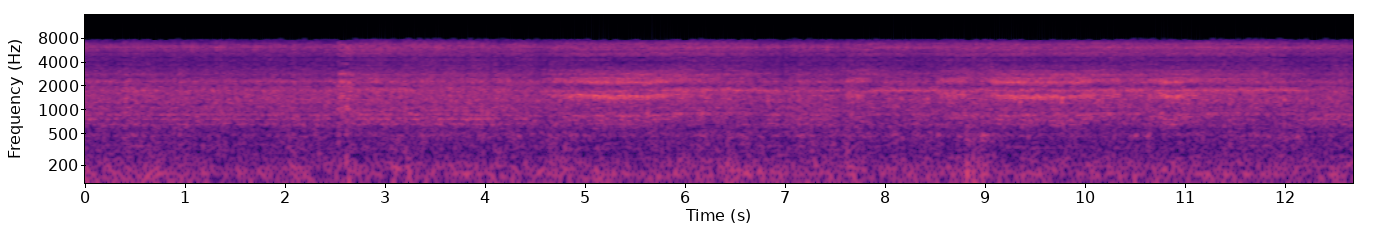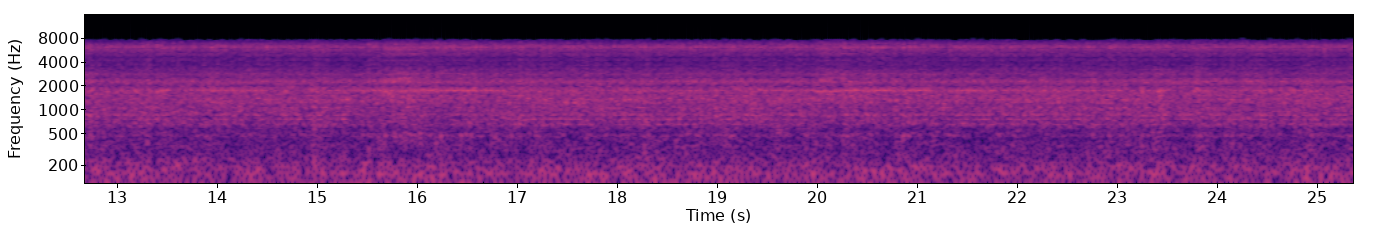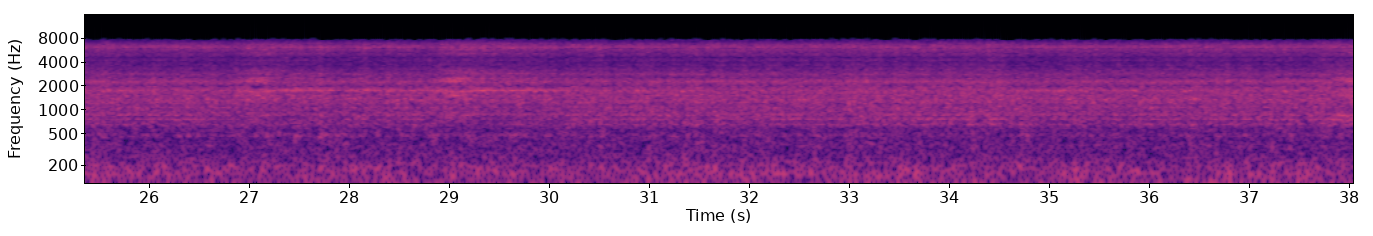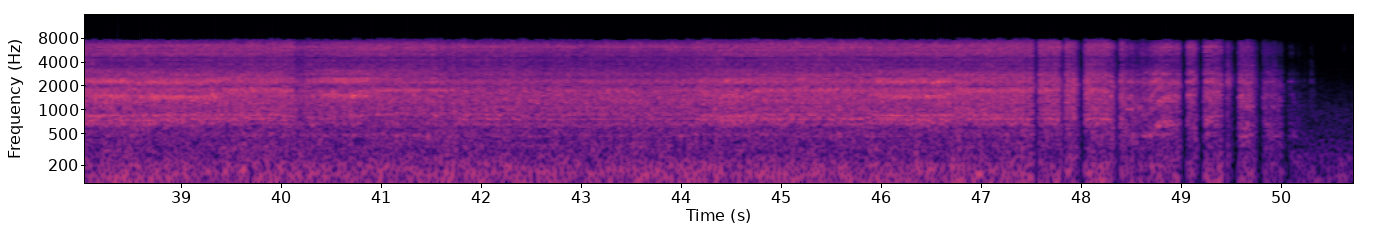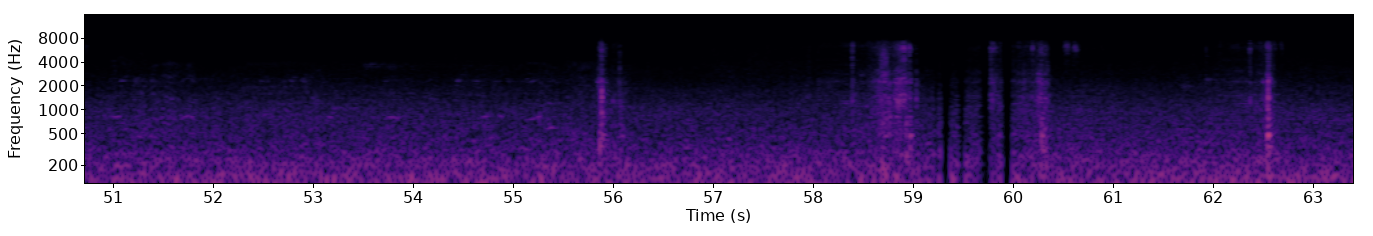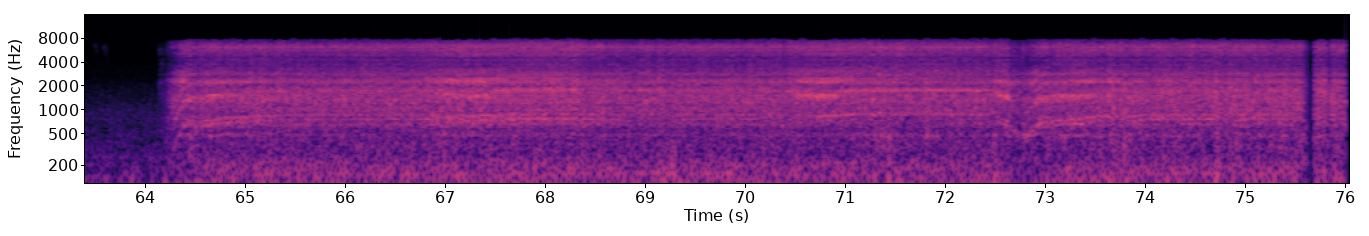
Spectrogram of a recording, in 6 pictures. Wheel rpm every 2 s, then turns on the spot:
230, 230, 230, 230, 220, 230, 230, 230, 230, 230, 230, 230, 230, 230, 230, 230, 230, 230, 230, 220, 220, 230, 230, 220, 170, 10, 0, 0, 0, 0, 0, 20, 200, 230, 230, 210, 200, 230.
none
